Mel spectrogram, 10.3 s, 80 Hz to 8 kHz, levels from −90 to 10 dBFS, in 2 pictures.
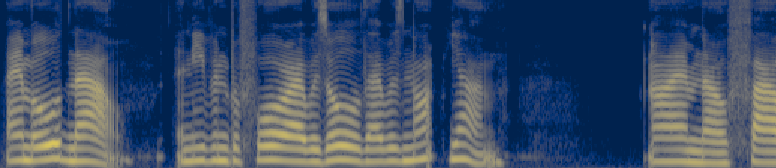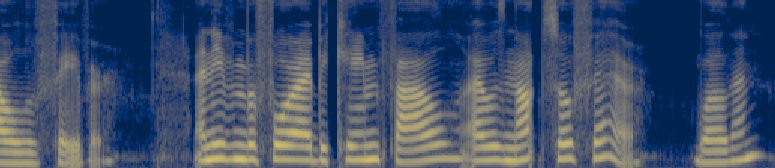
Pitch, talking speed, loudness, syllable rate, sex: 220 Hz, 185 wpm, -17 LUFS, 5.2 syllables/s, female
